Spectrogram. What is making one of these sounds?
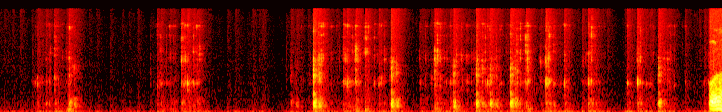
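Keys clatter softly as someone types on a keyboard.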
